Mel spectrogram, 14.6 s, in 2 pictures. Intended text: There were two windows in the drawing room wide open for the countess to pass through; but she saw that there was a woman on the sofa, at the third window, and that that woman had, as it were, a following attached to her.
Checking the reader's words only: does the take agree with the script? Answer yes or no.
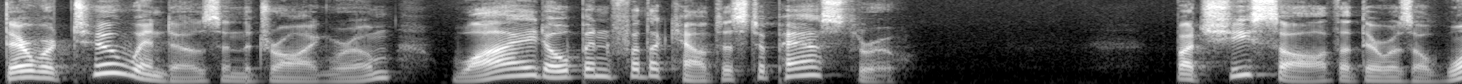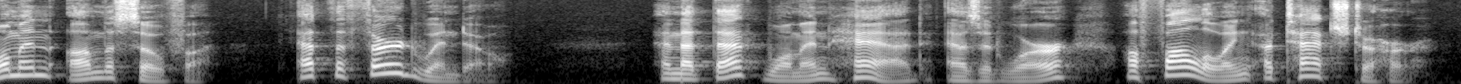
yes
